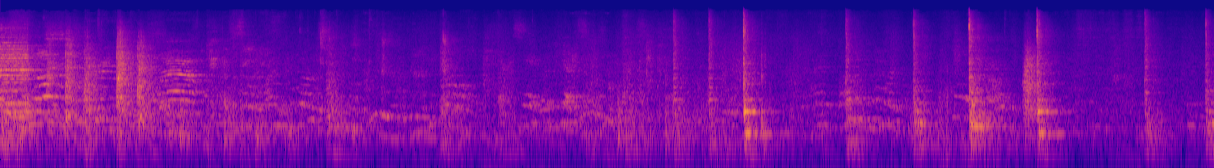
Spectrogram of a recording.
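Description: Children strike plastic tubes, which give hollow pitched bops.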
